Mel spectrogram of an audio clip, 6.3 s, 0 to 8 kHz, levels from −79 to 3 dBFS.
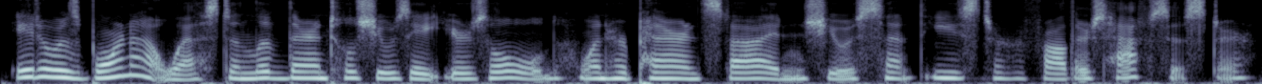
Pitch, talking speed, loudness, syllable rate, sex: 220 Hz, 265 wpm, -17 LUFS, 5.7 syllables/s, female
